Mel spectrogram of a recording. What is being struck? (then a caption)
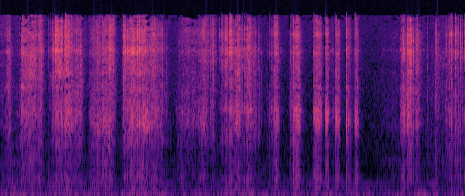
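Plastic coil toy. Fingernails scratch along the ridged coils of a small, hollow, coiled rainbow plastic slinky held in both hands. The result is a run of quick, bright, raspy scratching strokes in uneven bursts over a steady low rumble.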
